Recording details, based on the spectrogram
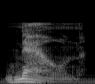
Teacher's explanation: about that a long time ago it's one syllable noun and it's got this o you which means it's a diphthong it's a double vowel sound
